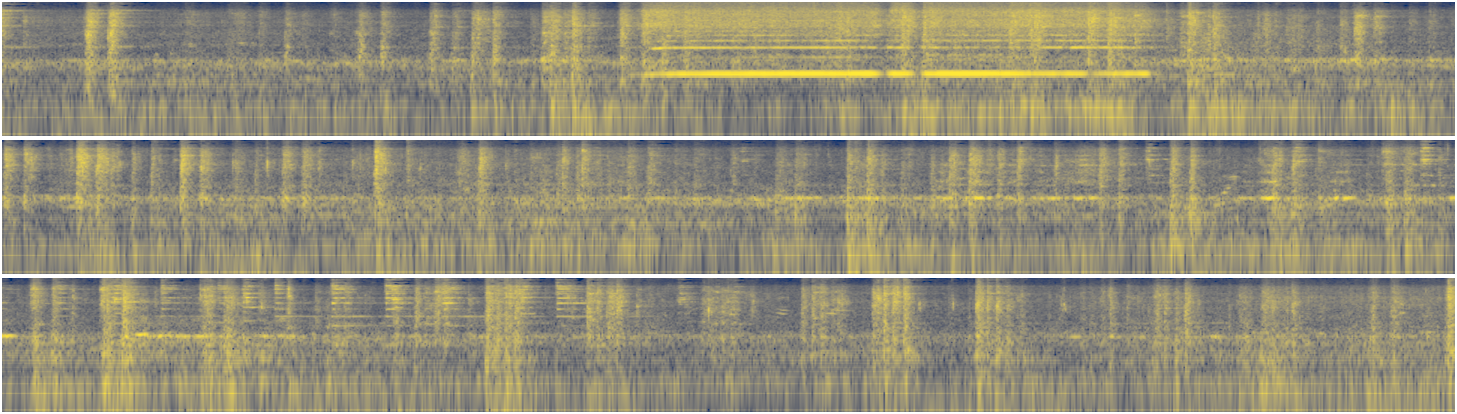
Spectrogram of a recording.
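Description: Small ride-on train running along its track, with steady rumble and a constant rapid clatter of wheels over the rails. About four seconds in comes one loud, steady toot, held for about three and a half seconds.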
